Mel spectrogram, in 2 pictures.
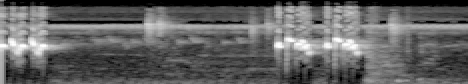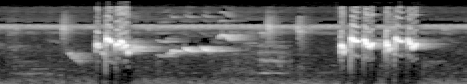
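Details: Sooty-headed bulbul in breeding condition, a local song used to rouse other birds: short bursts of bubbly, slurred whistled notes roughly every three seconds, with a steady high thin tone held through the background.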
